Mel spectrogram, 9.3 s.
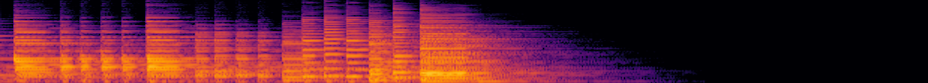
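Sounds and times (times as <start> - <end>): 
instrumental accompaniment: 0.1 - 5.6.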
